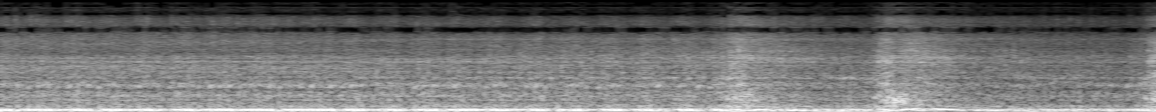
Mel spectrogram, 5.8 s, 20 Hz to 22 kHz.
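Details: 2011 Kawasaki ZX-10R (gen 4) four-cylinder, after fitting a PSR cam chain tensioner to fix rattling: smooth steady idle with sharp throttle blips, no cam chain rattle.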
